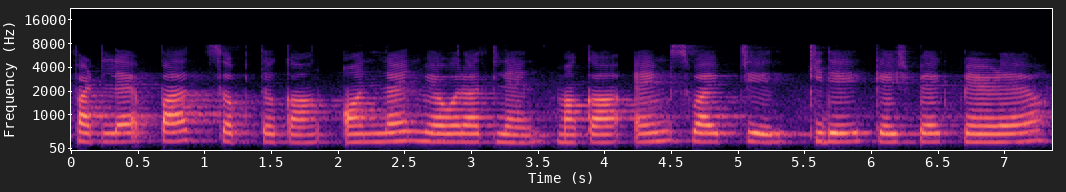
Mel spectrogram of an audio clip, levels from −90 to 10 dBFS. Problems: none marked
